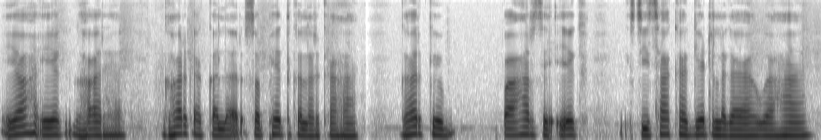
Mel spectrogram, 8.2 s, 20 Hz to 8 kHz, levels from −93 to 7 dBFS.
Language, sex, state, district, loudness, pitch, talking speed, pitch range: Hindi, male, Jharkhand, Palamu, -15 LUFS, 145 Hz, 160 wpm, 135-155 Hz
